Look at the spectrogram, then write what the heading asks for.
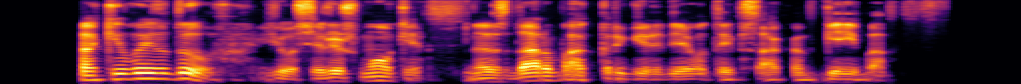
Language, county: Lithuanian, Klaipėda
